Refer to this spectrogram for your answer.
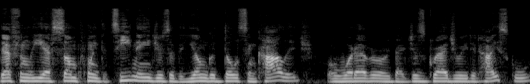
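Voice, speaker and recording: Over a silent background in a very clean recording, a man speaks very fast in a somewhat breathy, fairly high voice with monotone, flat intonation. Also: hardly any pauses. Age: 30s. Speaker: spiritual self-help YouTuber. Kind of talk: casual motivational vlog talk to camera.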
